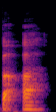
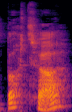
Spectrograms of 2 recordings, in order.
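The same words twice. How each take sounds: First: The middle consonant is a glottal stop. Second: The middle consonant is a clear t sound.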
